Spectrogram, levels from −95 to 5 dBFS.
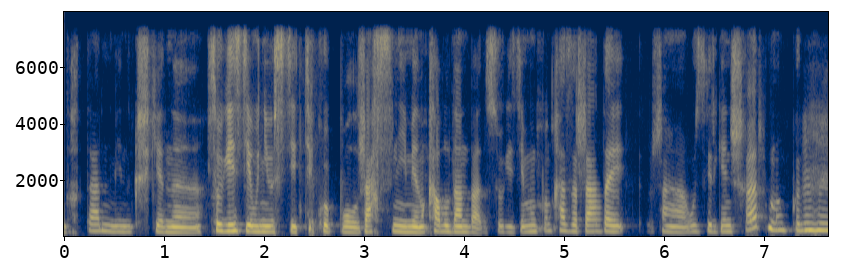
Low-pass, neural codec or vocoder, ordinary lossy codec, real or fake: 7.2 kHz; none; none; real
